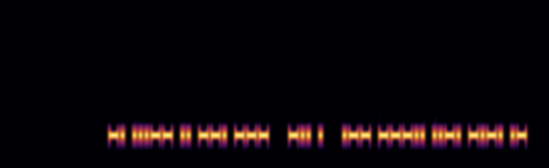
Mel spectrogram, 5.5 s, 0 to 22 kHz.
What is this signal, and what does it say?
Morse code, heard as a keyed tone, about 40 wpm, 700 Hz. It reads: N3IGO DE W8FCA
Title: USA Callsign DE Callsign - 5 Characters - 40wpm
